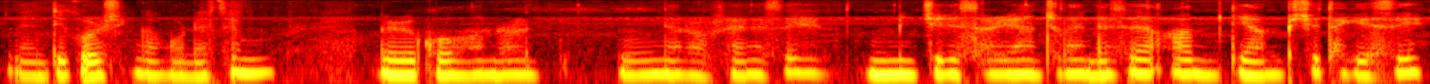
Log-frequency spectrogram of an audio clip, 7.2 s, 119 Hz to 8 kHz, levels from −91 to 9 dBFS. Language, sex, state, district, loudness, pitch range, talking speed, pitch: Nagamese, female, Nagaland, Dimapur, -20 LUFS, 190-205 Hz, 85 wpm, 195 Hz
